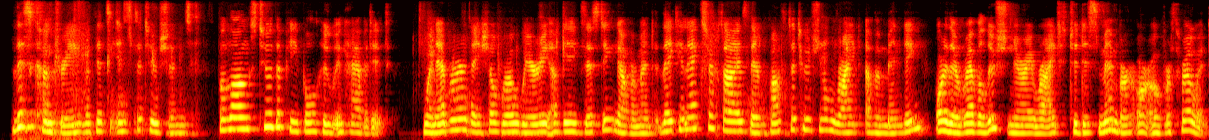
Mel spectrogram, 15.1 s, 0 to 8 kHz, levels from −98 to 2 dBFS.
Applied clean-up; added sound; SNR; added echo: neural mask model DeepFilterNet 3.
